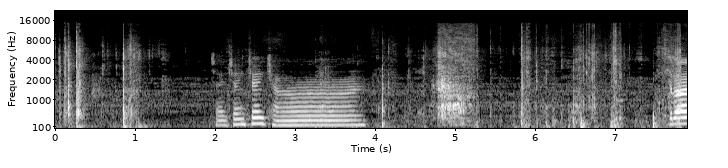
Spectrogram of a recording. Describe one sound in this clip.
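Cardboard flaps scrape and thump as a box is opened.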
